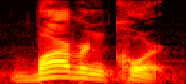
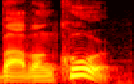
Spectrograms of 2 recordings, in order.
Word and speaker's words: Barbancourt: And Carl was the first one to introduce me to this when we were in college, and he pronounces it Barbancourt. Barbancourt, if I'm going to be really precise.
